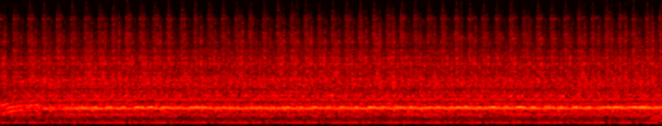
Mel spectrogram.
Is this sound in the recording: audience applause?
no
